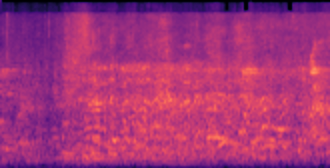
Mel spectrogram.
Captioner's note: laughs because of the witty sentence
